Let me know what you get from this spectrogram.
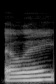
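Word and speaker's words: Elhae: Like, there's an Atlanta artist, his name is LA, and it's spelled E L H A E.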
